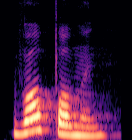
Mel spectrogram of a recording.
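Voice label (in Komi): "во помын", Komi, female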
